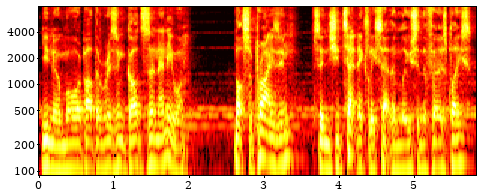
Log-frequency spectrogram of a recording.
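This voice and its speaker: A man plays a weary resistance fighter from a fantasy game, dry and wry. His voice is fairly low, with soft music in the background. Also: steady tone, a little fast, natural voice.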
